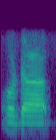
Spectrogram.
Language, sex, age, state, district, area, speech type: Bengali, male, 18-30, West Bengal, Uttar Dinajpur, urban, conversation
